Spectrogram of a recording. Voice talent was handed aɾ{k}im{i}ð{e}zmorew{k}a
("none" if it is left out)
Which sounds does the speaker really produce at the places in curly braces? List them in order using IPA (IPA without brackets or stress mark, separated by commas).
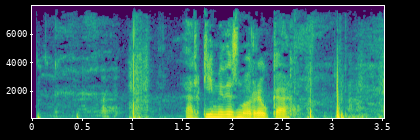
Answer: k, e, e, k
